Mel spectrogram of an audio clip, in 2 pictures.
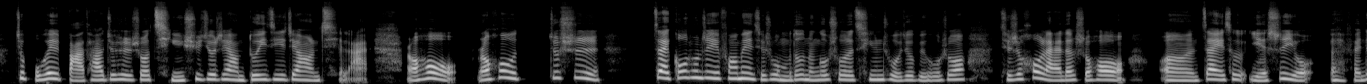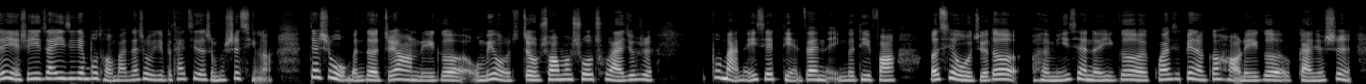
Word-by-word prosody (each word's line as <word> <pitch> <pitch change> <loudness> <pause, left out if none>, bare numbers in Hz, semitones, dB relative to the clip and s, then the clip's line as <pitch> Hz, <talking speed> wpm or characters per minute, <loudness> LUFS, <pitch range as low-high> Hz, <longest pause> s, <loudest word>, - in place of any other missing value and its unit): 就 285 - 0
不 210 -6 -3
会 260 +2 +5
把 175 -8 +1
它 205 +2 +1
就 225 +2 -2
是 225 -2 0
说 210 0 0
情 190 -3 0
绪 230 +5 -2
就 235 0 +2
这 230 +1 -1
样 210 -3 +2
堆 220 +3 +1
积 230 0 -1
这 220 - -2
样 200 -3 +1
起 - - -6
来。 - - -4 0.4
然 190 - +3
后 255 -5 +4 0.2
然 215 +2 +3
后 295 +1 +2 0.3
就 300 - -3
是 290 -7 -1 0.5
在 310 -4 +7
沟 300 +3 0
通 315 0 +2
这 300 - 0
一 - - +3
方 270 0 +1
面， 270 -2 +5
其 220 - -3
实 230 - -4
我 225 - +1
们 195 -2 0
都 220 +2 -1
能 200 -2 -1
够 210 +1 -1
说 220 -2 -3
得 205 - +1
清 220 +1 -1
楚。 210 -5 -3
就 200 +2 -2
比 185 - -5
如 185 +1 -4
说， 225 +2 0 0.3
其 210 - -4
实 235 - 0
后 285 +3 +2
来 190 -4 +3
的 200 +1 +1
时 195 -2 -2
候， 210 -1 +3 0.3
呃， 185 -2 0
再 235 +2 +4
一 215 - +1
次 215 0 -3
也 175 -3 -1
是 265 +7 0
有 185 -5 -1
唉， 195 -2 -3
反 185 -1 -3
正 265 +7 +1
也 255 -5 +2
是 250 +3 -3
意 265 - +3
在 270 0 +2
意 275 - +3
见 270 -1 +1
不 275 - 0
同 185 -8 -4
吧， 190 0 -3
但 215 +2 -3
是 260 - -2
我 235 - -1
也 210 0 -3
不 215 - -6
太 250 +4 -4
记 265 +1 -4
得 230 - 0
什 195 - -4
么 200 - -2
事 275 +6 -1
情 255 - -7
了。 - - -7 0.4
但 335 -1 +1
是 305 0 -1
我 245 -8 +3
们 190 -2 -3
的 200 -2 +3
这 200 +2 -5
样 220 -3 +2
的 180 - -4
一 180 - -2
个 190 -1 0
我 - - -4
们 205 +5 0
有 215 -7 +1
就 200 +2 0
双 220 +2 +4
方 230 - +1
说 235 0 +1
出 235 - -8
来 185 -3 +3
就 215 +3 -2
是 215 -3 -2 0.6
不 320 - -4
满 240 -9 +4
的 200 - -6
一 220 - 0
些 245 +1 +1
点 200 -7 -4
在 220 0 +4
哪 200 - -4
一 - - -8
个 195 - -3
地 215 0 -2
方。 200 0 +2 0.3
而 210 - +4
且 265 +3 +2
我 200 -4 +2
觉 180 0 -1
得 230 0 +2
很 190 -1 -2
明 190 +5 -1
显 240 -3 +1
的 190 -3 0
一 195 0 -3
个 205 -1 +1
关 230 +4 0
系 245 - -5
变 270 +1 +1
得 220 - +1
更 250 +4 -1
好 220 -4 0
的 180 - -1
一 185 - -1
个 190 -1 0
感 185 -3 +1
觉 180 +1 -2
是， 220 -1 -1
215 Hz, 310 characters per minute, -23 LUFS, 195-245 Hz, 0.6 s, 在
